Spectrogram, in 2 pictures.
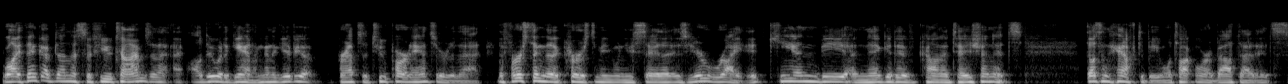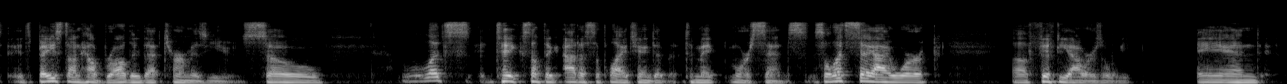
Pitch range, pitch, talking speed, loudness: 95-125 Hz, 105 Hz, 215 wpm, -25 LUFS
